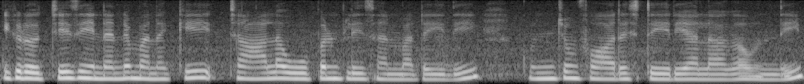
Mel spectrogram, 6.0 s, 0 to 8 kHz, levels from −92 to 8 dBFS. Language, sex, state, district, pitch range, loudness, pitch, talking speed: Telugu, female, Telangana, Karimnagar, 195-225 Hz, -17 LUFS, 205 Hz, 150 wpm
